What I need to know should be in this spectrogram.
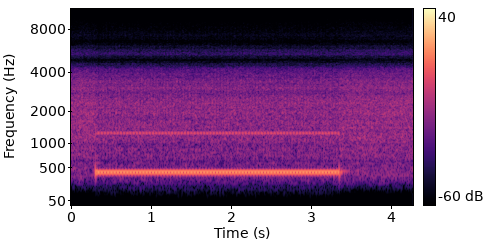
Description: Telephone call progress tone (as in Australia), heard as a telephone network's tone, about 430 Hz. Dial tone.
